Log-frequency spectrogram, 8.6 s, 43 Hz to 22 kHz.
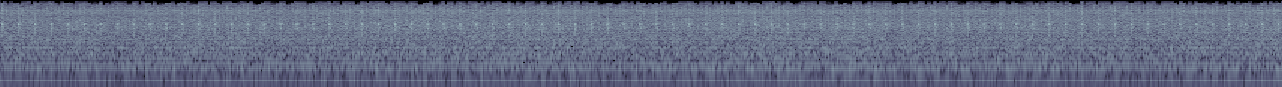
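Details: VW Jetta V at idle: sharp, even metallic knocking of about three a second, clearly audible from 15 seconds in. The dealer recorded it and the pistons were replaced under warranty.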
